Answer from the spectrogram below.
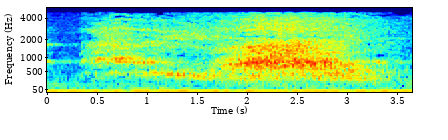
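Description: A large crowd loudly chants the salawat blessing on Muhammad and the family of Muhammad in unison, a dense roar of many voices that swells louder midway before easing slightly at the end.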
